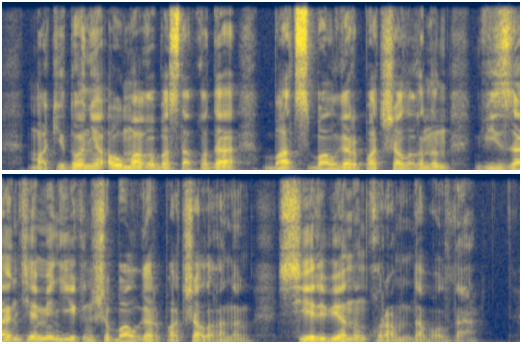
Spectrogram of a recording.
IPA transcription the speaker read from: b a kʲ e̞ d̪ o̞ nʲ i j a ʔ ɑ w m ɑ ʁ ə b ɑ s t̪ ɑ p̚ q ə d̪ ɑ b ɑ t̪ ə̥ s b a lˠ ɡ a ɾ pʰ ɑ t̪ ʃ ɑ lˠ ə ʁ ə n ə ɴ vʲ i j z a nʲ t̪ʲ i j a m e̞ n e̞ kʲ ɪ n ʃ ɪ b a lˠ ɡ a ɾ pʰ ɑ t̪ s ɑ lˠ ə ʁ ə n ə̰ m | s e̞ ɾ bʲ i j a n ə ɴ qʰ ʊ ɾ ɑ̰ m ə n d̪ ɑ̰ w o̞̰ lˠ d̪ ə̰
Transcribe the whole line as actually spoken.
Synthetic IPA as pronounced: m a kʲ e̞ d̪ o̞ nʲ i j a ʔ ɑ w m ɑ ʁ ə b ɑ s t̪ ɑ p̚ q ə d̪ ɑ b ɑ t̪ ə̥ s b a lˠ ɡ a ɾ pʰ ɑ t̪ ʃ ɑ lˠ ə ʁ ə n ə ɴ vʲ i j z a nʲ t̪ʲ i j a m e̞ n e̞ kʲ ɪ n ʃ ɪ b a lˠ ɡ a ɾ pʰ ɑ t̪ ʃ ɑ lˠ ə ʁ ə n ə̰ ɴ | s e̞ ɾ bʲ i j a n ə ɴ qʰ ʊ ɾ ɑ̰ m ə n d̪ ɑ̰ b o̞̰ lˠ d̪ ə̰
